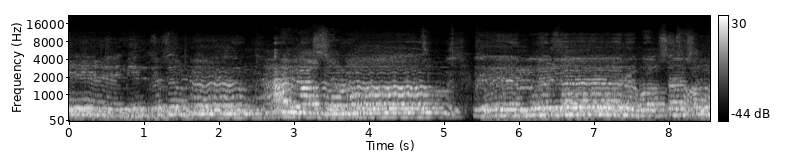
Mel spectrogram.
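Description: Voices singing together in long held, slightly wavering phrases. The singing breaks off briefly about five seconds in, then resumes.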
